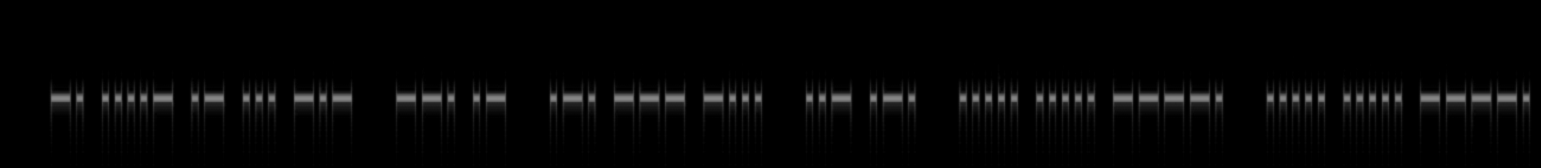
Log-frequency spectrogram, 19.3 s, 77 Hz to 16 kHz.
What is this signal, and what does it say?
Morse code, heard as a keyed tone, about 15 wpm, 700 Hz. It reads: N4ASK GA ROB UR 559 559
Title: SOTA QSO Practice 15wpm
